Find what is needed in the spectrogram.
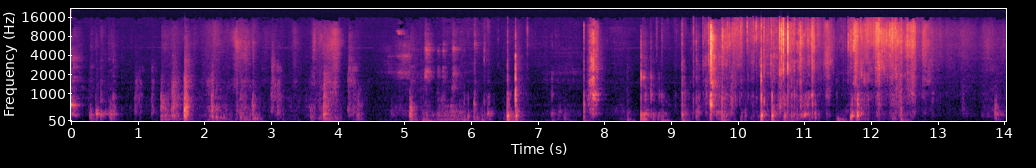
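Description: Trading-card boxes handled on a table, with scattered knocks, taps and scrapes of cardboard. From about nine and a half seconds in comes a few seconds of tearing and crinkling as a box's cardboard outer sleeve is opened.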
